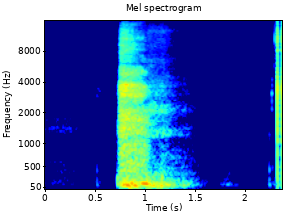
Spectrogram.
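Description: A man sighs once, a breathy exhale about a second in that trails off.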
